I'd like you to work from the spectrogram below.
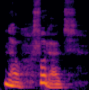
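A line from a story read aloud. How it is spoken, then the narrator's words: Half laughing, half sighing. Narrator (Dutch): zei, half lachend en half met een zucht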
